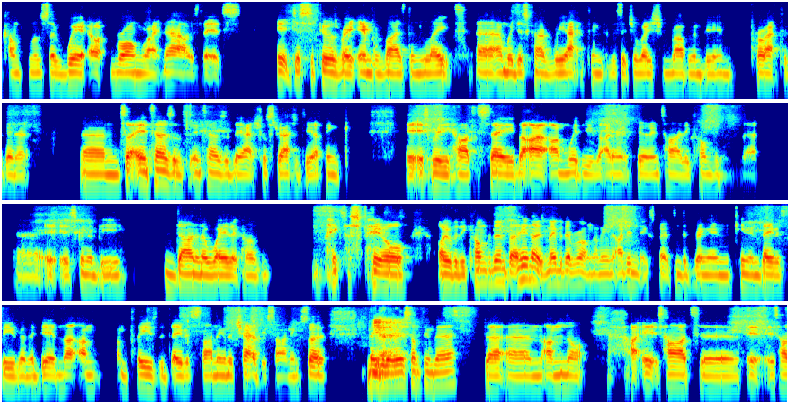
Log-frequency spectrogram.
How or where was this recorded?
video call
